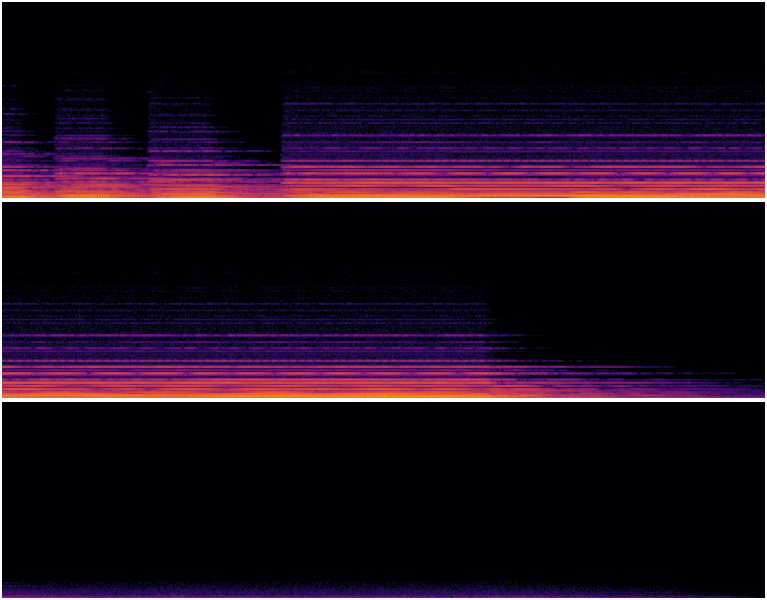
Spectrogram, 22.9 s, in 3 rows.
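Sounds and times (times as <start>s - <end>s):
organ capriccio: 0.0s - 15.1s.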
